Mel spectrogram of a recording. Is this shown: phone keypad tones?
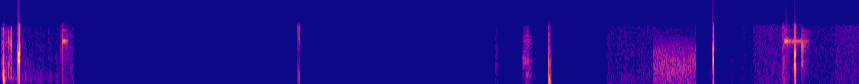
yes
